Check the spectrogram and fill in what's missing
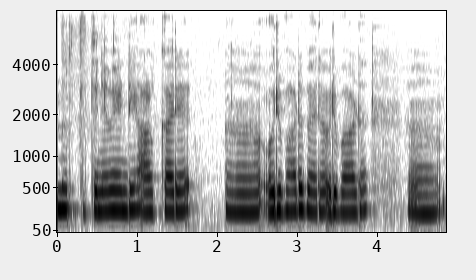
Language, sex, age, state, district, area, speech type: Malayalam, female, 18-30, Kerala, Wayanad, rural, spontaneous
